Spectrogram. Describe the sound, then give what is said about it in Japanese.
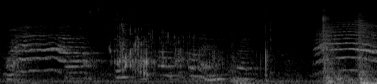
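A cat meows a few times, faint and quiet, among people talking close by. “猫はニャーニャー言ってるけど別に外に出してくれてるわけじゃなかった”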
